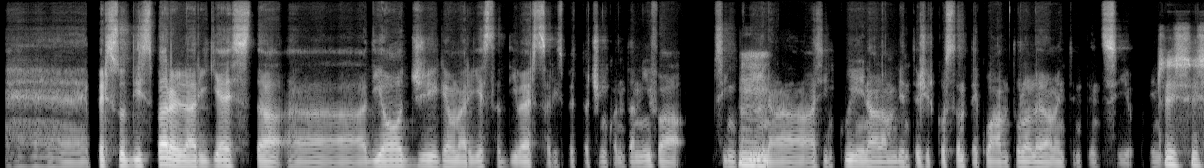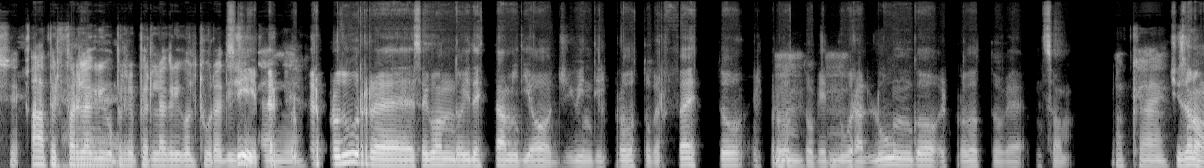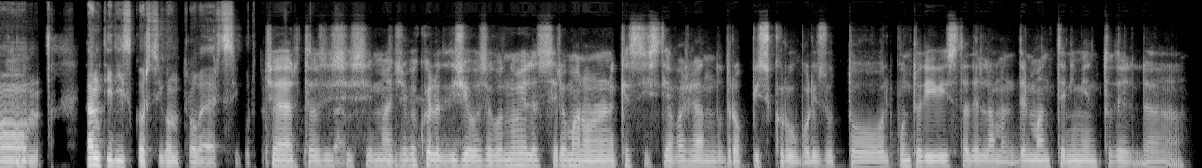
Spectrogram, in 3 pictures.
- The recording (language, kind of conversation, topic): Italian, unstructured, Quanto potrebbe cambiare il mondo se tutti facessero piccoli gesti ecologici?
- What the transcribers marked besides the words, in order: tsk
